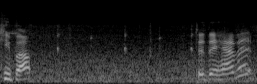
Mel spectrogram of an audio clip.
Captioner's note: blinkers ticking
